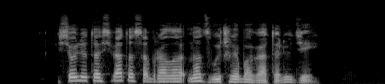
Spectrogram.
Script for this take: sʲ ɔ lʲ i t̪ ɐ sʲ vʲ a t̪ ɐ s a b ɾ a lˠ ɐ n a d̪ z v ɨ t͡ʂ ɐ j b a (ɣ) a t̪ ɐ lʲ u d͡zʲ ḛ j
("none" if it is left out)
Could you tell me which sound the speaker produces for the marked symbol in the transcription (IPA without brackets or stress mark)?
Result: ɣ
